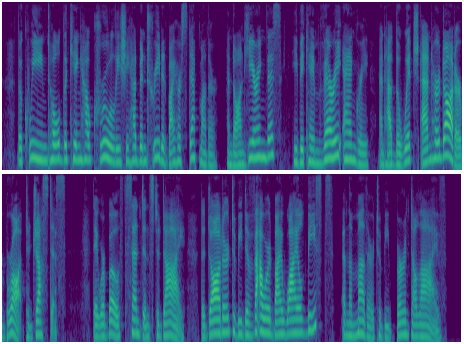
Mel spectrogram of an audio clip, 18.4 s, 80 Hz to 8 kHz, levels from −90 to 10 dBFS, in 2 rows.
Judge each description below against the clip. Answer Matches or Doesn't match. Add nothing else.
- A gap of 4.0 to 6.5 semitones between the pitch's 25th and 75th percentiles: Matches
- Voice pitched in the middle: Matches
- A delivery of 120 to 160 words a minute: Doesn't match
